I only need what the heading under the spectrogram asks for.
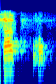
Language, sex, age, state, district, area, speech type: Gujarati, male, 18-30, Gujarat, Narmada, rural, conversation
